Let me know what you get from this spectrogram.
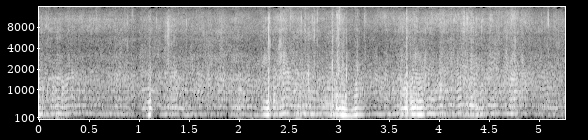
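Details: Buzzing of many honey bees within the hive: an even low drone with faint harmonics above it, broken by short louder pulses from nearby bees.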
